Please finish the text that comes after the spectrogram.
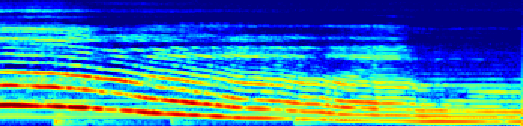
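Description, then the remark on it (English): A single sustained voice glides smoothly and steadily downward in pitch for a few seconds, a wordless siren-like slide done as a voice warm-up exercise, with rich harmonics and even, moderate loudness. “And as you're doing that, notice if you feel the frequency as you come down, drop in the body, and then go back up as the pitch of your voice goes up. And it doesn't matter how high or low you go here, it can be a short siren.”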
